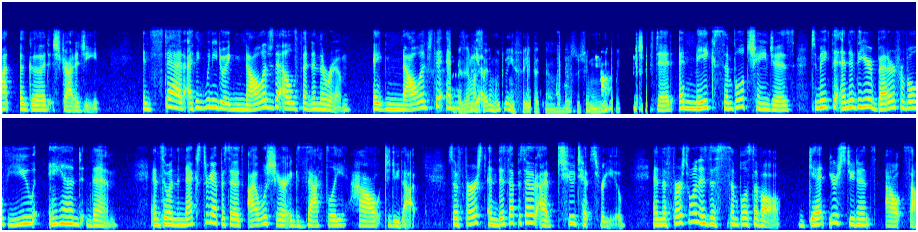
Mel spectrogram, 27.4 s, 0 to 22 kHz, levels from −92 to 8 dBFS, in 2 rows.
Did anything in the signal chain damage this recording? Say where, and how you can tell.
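Yes. Speech suppressed in double talk occurs from 6.76 to 8.3 s and from 8.77 to 9.77 s, with drops of about 40 dB. This is call processing, likely an echo canceller ducking during overlapping talk. The voice dips, loses its high end or cuts out in pieces.

An echo leak appears at 7.86 to 7.92 s, 8.29 to 8.57 s and 9.51 to 9.62 s. Each is a delayed copy of the speech about 15 to 20 dB down, always lagging by 383 ms. That fixed, discrete lag separates it from diffuse room reverb. It is likely residual loudspeaker echo that the canceller missed.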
